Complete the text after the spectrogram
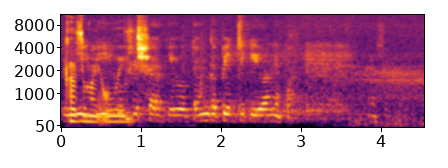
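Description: An elderly woman speaks calmly and slowly.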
